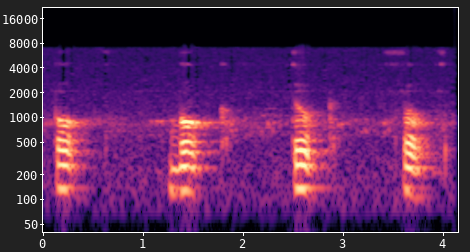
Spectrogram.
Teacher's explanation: This sound is short and relaxed.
